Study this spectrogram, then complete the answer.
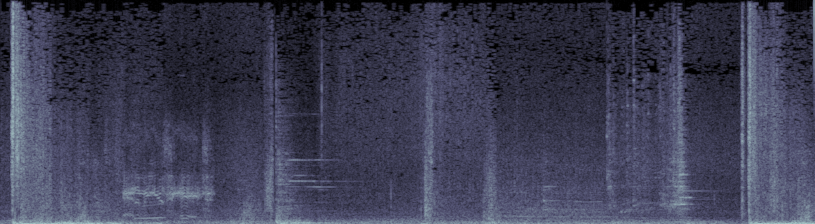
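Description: Tank cannon shots boom in World of Tanks gameplay, several sharp heavy blasts spaced irregularly over a rumbling battle background, with a voice talking in between.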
